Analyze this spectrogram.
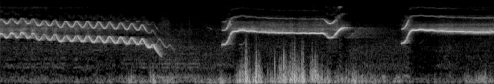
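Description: Loud, shrill human whistling in three blasts. The first is long and warbling and sags slightly in pitch. The next two are shorter and steady, each ending with a quick upward flick in pitch.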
